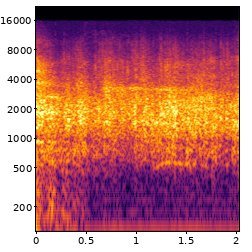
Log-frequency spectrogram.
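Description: Faint room tone through the sound system: a low steady hum under a soft hiss.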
